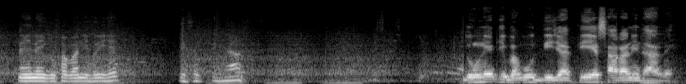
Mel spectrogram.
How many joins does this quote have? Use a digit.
1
